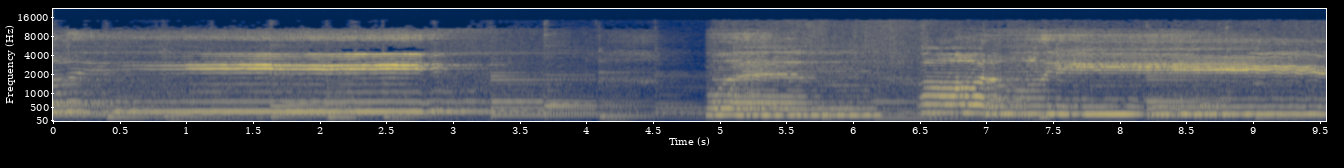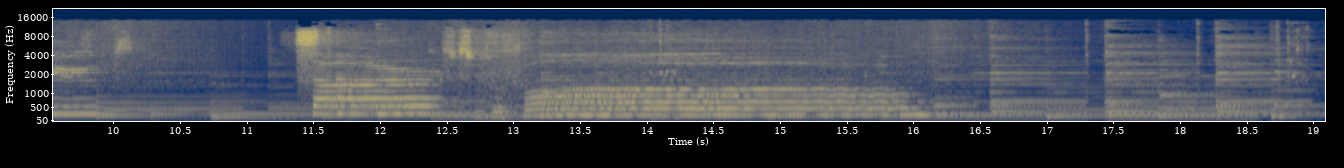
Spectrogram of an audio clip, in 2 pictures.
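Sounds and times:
woman singing with vibrato: 0:00.0 - 0:10.7, 0:11.3 - 0:16.6
plucked acoustic guitar: 0:00.0 - 0:19.0.

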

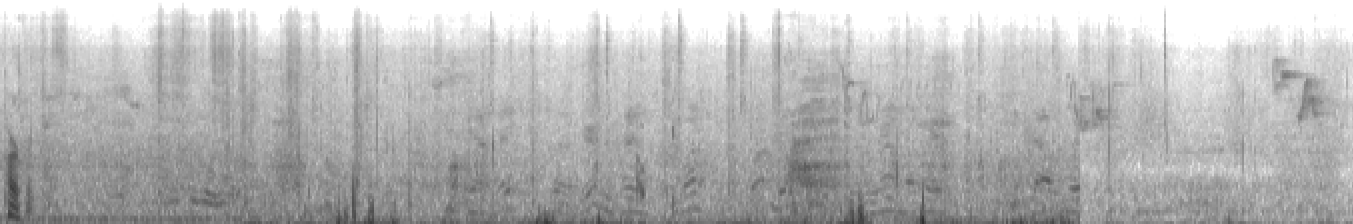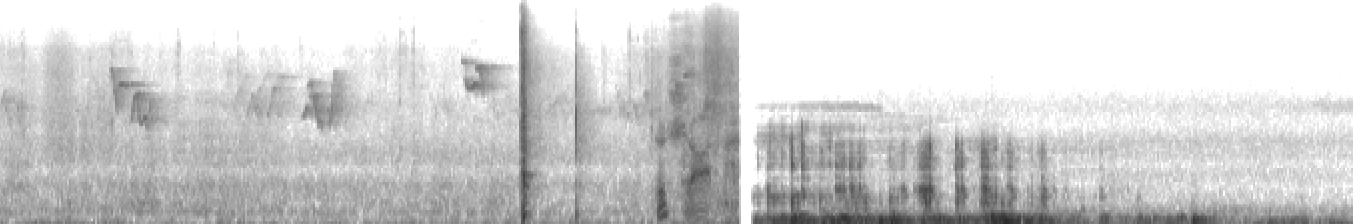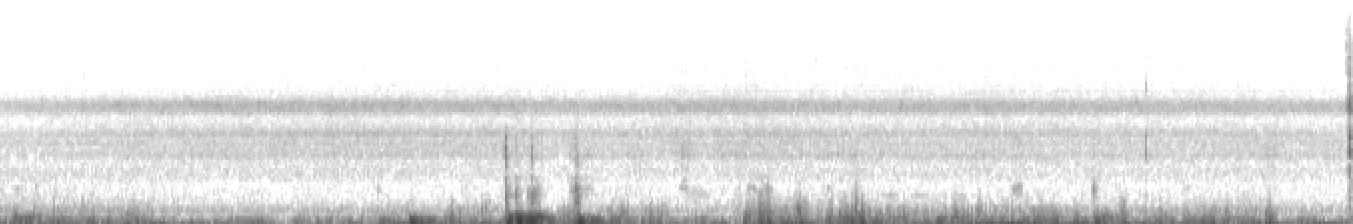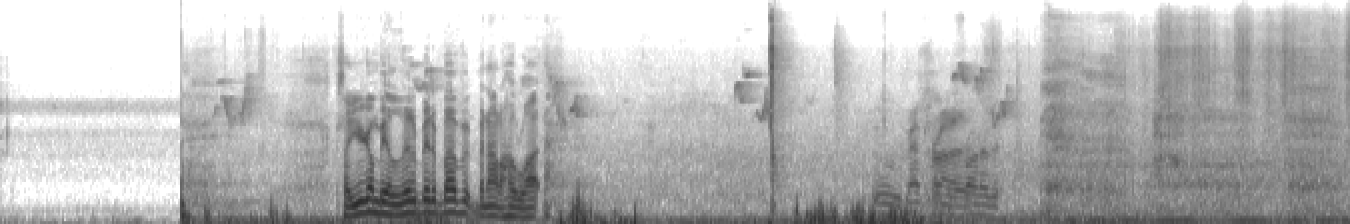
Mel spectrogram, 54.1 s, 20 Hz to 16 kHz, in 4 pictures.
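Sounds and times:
bow string snap: 0:18.7 - 0:19.5, 0:40.4 - 0:40.8, 0:48.2 - 0:49.5.

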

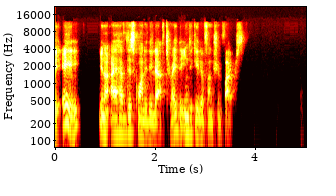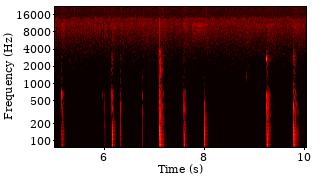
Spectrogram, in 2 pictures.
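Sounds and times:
stylus tapping tablet screen: 0:04.4 - 0:10.0.

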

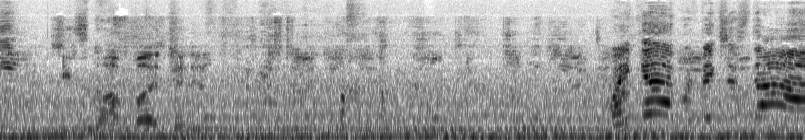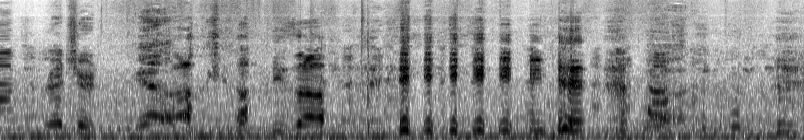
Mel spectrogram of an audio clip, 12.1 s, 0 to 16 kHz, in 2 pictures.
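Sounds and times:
car cabin road and engine drone: 0:00.0 - 0:12.0.

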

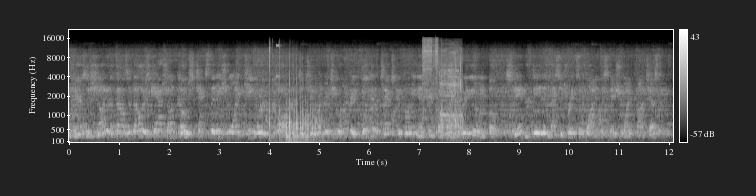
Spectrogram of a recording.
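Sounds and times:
voice over music on loudspeaker: 0:07.9 - 0:12.0.

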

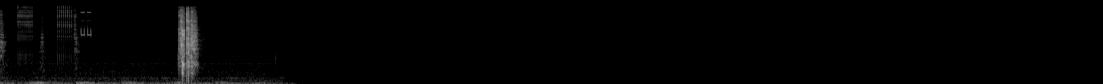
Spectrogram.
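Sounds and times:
camera shutter snap: 0:00.0 - 0:00.9, 0:01.8 - 0:02.1.

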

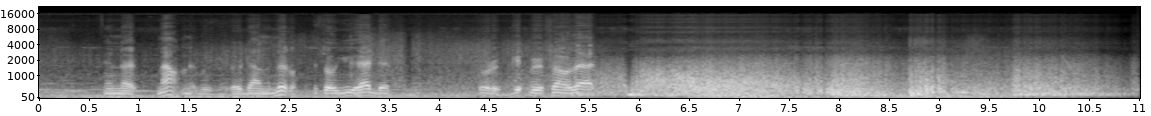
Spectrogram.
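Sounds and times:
explosion blasts: 0:02.9 - 0:11.0.

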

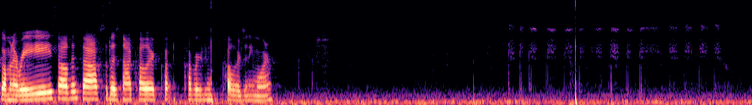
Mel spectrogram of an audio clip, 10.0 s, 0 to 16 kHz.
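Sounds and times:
stylus rubbing on tablet screen: 0:06.8 - 0:09.7.

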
